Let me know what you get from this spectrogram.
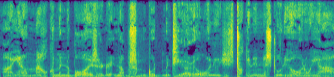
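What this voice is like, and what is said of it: Put-on Scottish accent impression. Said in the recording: “I could do Brian Johnson sometimes ... He's Scottish, though. That's a different accent ... Is Sean Connery here as well?”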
